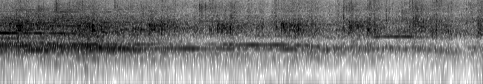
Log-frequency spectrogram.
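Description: Audience applauding, with a faint held note underneath that fades out in the first second and a half.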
